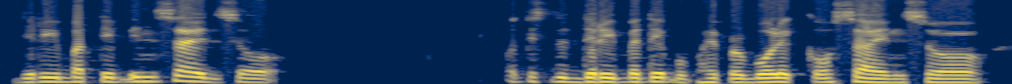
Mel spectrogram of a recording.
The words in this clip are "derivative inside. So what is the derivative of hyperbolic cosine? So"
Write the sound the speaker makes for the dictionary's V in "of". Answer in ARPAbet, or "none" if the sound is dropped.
P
